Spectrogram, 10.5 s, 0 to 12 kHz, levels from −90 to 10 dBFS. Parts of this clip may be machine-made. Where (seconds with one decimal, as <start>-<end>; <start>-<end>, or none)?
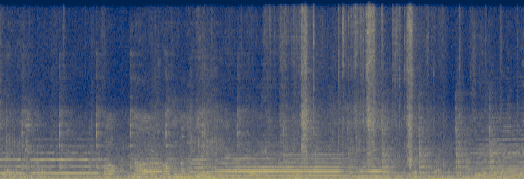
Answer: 4.4-6.3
